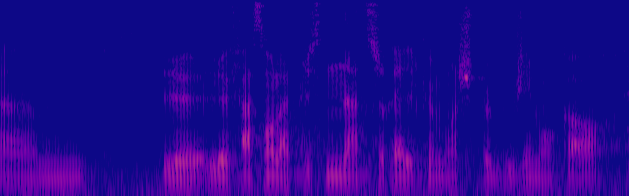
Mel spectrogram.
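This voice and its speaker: Speaking very slowly, a man talks with an English accent. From Moncton, New Brunswick. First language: English (speaking French). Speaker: dancer and choreographer. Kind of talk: radio interview. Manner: halting, many repetitions.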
